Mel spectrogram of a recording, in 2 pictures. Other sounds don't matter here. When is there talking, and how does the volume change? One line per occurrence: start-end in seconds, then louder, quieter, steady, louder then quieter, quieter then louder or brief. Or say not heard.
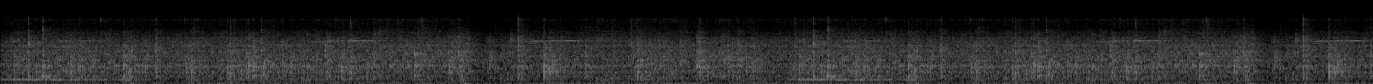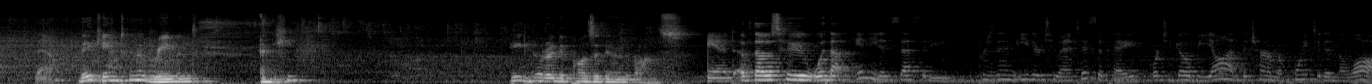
14.1-16.7 brief
18.8-27.4 quieter.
